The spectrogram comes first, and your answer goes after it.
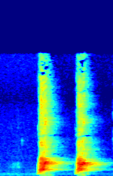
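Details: Dog barking because it wants another dog's rawhide bone: two sharp, short barks about half a second apart, each loud and quickly fading, with silence around them.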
